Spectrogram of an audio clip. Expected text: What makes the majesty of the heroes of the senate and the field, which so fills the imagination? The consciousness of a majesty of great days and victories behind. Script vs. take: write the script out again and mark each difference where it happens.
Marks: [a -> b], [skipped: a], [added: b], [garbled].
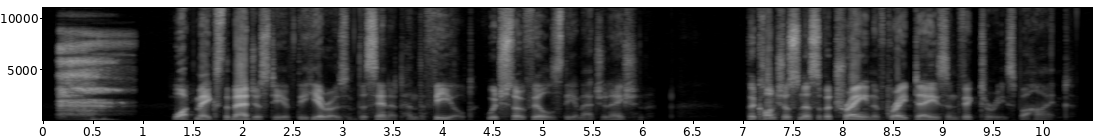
What makes the majesty of the heroes of the senate and the field, which so fills the imagination? The consciousness of a [majesty -> train] of great days and victories behind.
